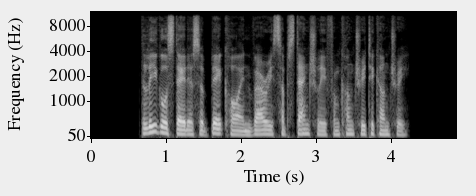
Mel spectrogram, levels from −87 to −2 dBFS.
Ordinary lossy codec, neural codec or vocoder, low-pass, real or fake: none; codec, 16 kHz in and 24 kHz out, 0.4 kbps, LongCat-Audio-Codec, two codebook decoder; 10.8 kHz; fake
